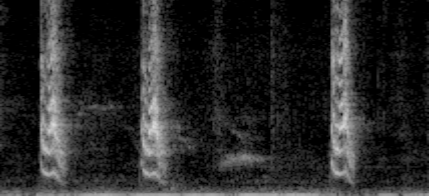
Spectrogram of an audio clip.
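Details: Rough scolding rasps from a 'gacor' long-tailed shrike, a lure for reluctant singers: three loud grating notes with a gap, plus a faint thin whistle between them, and a soft low hum.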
